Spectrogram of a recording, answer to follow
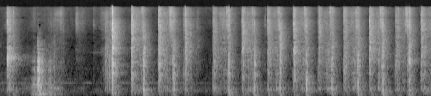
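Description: A deck of cards shuffled by hand: a quick, uneven run of light card clicks and flicks, with a couple of brief pauses.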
